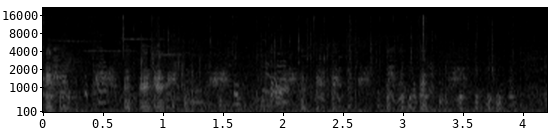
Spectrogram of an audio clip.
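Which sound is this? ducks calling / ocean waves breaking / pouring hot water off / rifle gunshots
ducks calling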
